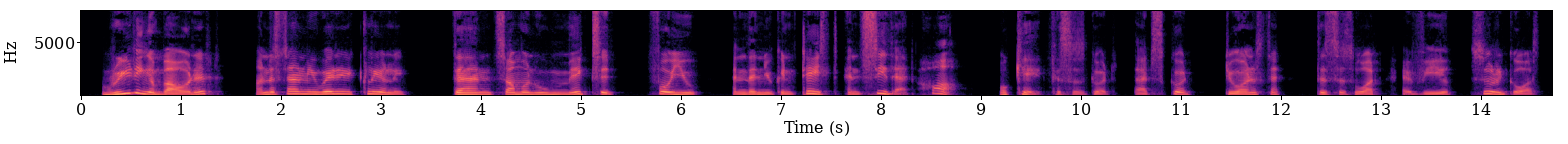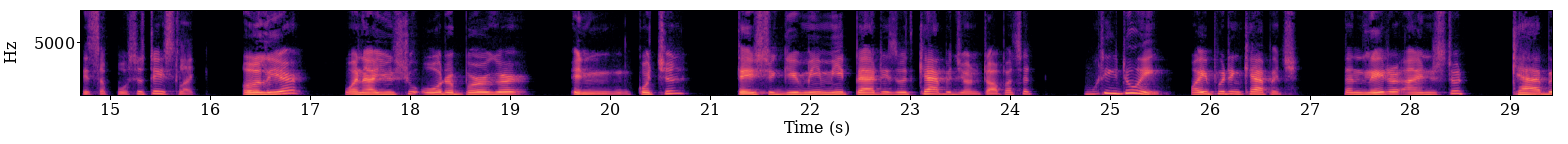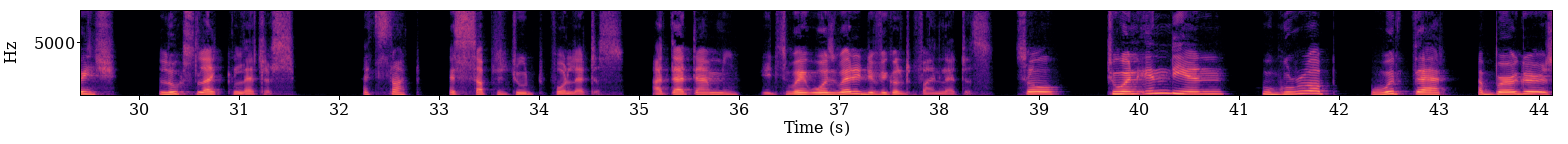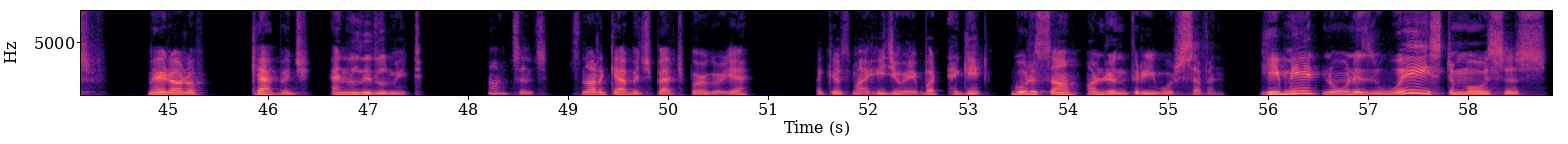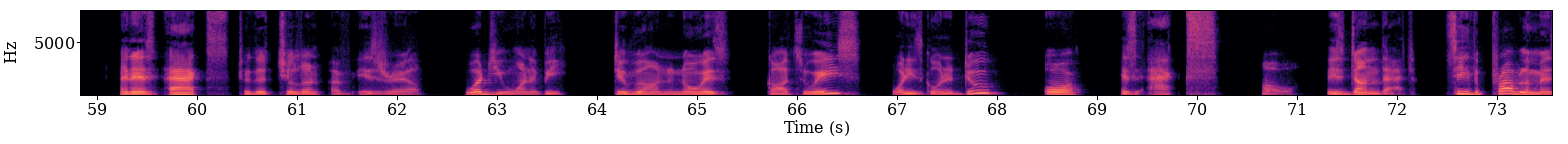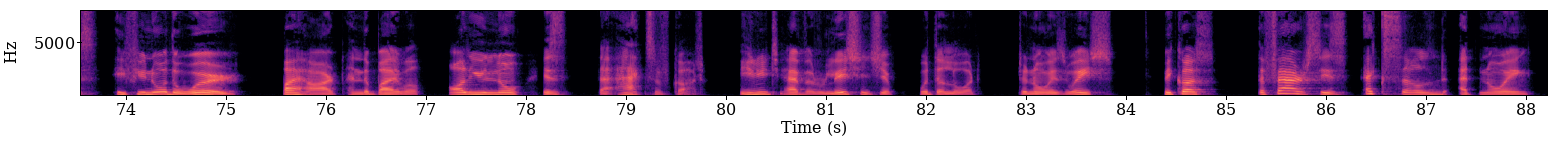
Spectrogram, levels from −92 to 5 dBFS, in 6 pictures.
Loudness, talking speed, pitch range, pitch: -24 LUFS, 150 wpm, 140-190 Hz, 160 Hz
